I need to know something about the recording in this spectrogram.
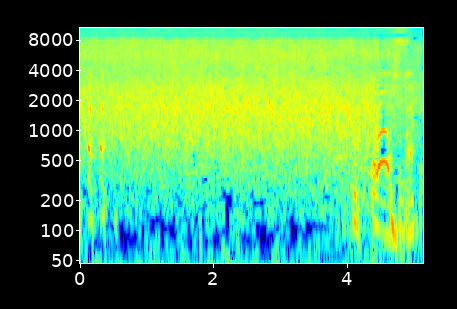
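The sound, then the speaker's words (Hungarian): A sustained burst of dense applause, a steady wash of clapping that holds at the same loud level throughout, with a brief voice rising over it near the end. “Jej, és kitörő tapsia.”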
